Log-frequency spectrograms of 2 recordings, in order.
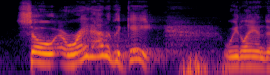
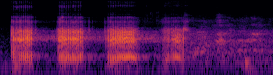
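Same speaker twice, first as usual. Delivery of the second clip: much lower, guttural mock guffaw; imitated mocking laugh; much slower than usual. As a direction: imitate the boss cracking up at him. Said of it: "He's laughing even harder".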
